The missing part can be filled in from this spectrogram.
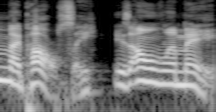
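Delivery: very slow, loud, drawn-out country drawl. Speaker telling a story about throwing a fishing line out, country accent. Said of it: "I don't know why I did a country accent there".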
